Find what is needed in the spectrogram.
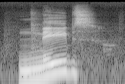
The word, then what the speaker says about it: Neebs: Neebs. – Neebs. Can you spell it? – N-E-E-B-S. Yep. – N-E-E-B-S.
